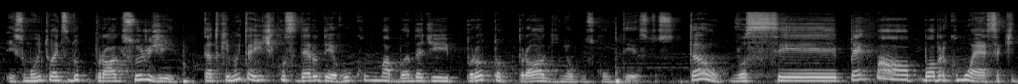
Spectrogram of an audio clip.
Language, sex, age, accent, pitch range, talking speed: Portuguese, male, 40-59, Brazilian, 155-210 Hz, 175 wpm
